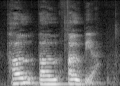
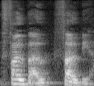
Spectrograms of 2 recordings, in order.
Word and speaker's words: phobophobia: fear of fear is called poo phobia so it's actually phobo phobia that's how it's said so what is the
